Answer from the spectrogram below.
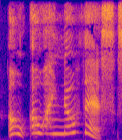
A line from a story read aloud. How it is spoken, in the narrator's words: squealed Hannah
